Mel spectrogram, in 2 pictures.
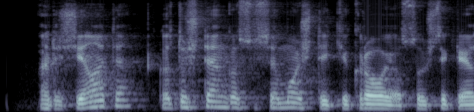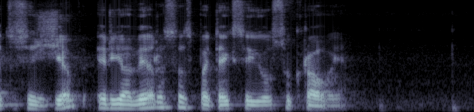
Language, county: Lithuanian, Panevėžys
